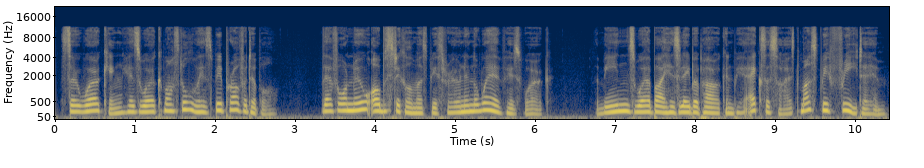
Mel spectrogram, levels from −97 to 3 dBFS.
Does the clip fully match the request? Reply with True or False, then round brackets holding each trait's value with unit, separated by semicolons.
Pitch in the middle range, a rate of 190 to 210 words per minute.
True (175 Hz; 195 wpm)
